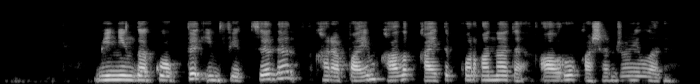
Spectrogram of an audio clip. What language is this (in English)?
Kazakh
